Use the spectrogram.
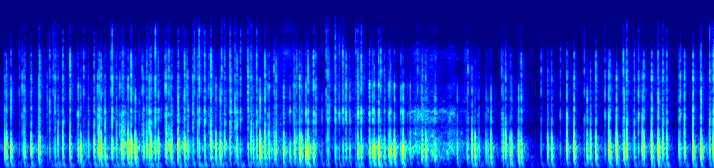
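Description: Long pink nails tap rapidly on the cover of a red cloth-bound hardcover book lying flat. The result is a dense stream of short, dry, mid-pitched taps with almost no ring, pausing briefly just after five seconds and again near the end.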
